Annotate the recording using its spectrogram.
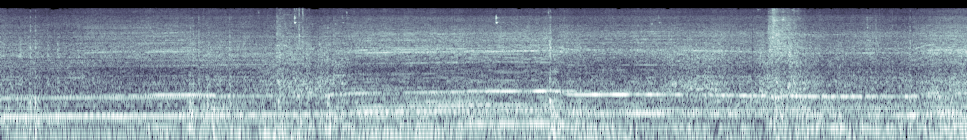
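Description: A sports car engine roars at high speed, its pitch rising steadily.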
